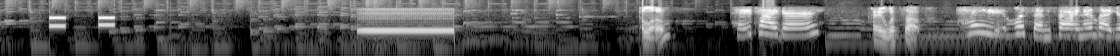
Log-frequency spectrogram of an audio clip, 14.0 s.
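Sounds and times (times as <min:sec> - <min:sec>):
telephone number being dialed: 0:00.6 - 0:01.5, 0:04.5 - 0:05.7
speech: 0:09.5 - 0:10.3, 0:10.9 - 0:13.9.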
